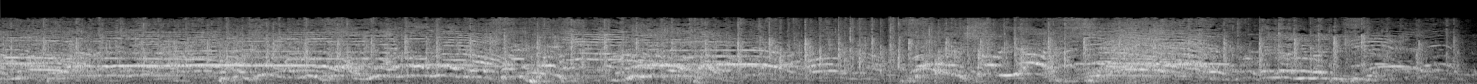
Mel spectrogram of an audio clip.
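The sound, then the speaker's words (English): An audience loudly cheering and clapping in praise to God: many voices shout and whoop over dense, rapid applause that stays strong throughout, easing slightly at the very end. “You should open your mouth and give God some praise.”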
